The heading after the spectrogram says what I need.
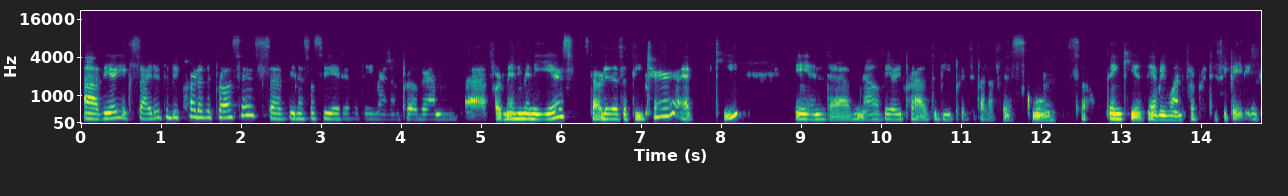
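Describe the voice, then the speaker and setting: A woman's voice: lowish voice, normal speed, gravelly, darkish tone, breathy edge, dry recording. A woman, a school principal, introducing herself with an upbeat, proud manner. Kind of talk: meeting introduction. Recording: dull, dry lo-fi sound.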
